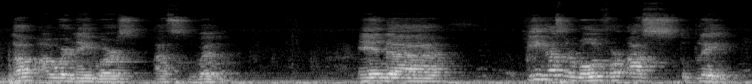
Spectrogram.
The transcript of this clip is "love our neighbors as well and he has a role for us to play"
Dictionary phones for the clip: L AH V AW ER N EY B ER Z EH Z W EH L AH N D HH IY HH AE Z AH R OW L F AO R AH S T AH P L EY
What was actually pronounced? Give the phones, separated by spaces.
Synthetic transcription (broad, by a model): L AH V AW ER N EY B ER S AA S W EH L AH N D HH IY HH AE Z AH R OW L F AO R AH S T AH P L EY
